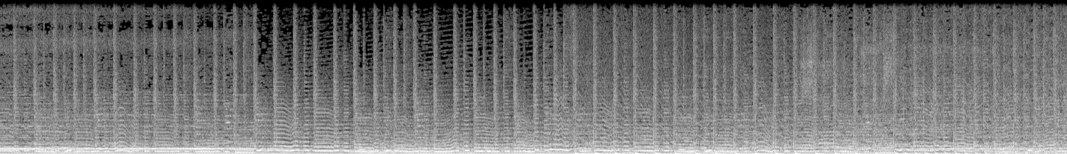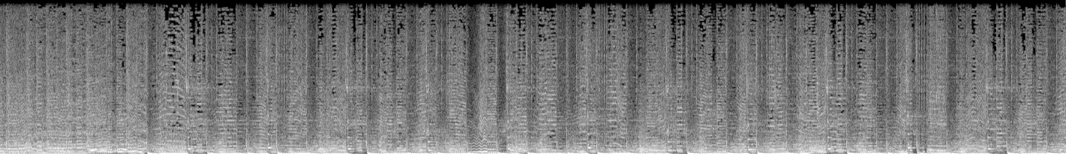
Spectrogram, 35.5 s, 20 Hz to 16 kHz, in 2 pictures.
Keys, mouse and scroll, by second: 3.6 click, 6.8-7.5 scroll up 1, 8.0 click, 10.7 click, 15.4 click, 17.8 ctrl+alt+scroll up 1, 20.1 click, 22.7 click, 29.2 ctrl+alt+scroll down 1, 29.9 click, 30.4 ctrl+alt+scroll down 1, 31.0 ctrl+alt+scroll up 1, 34.8-35.1 drag.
